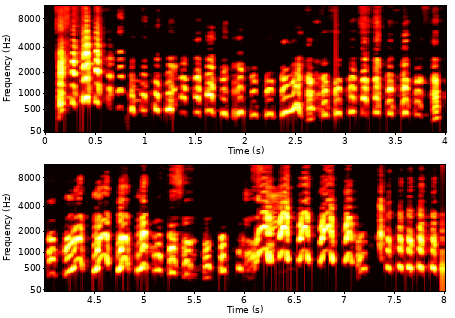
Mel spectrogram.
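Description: A chorus of hyenas lets out their giggling laugh: rapid, tonal yelps about five a second, each sliding up and down. Several animals overlap, and the pitch climbs sharply in places before dropping back.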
